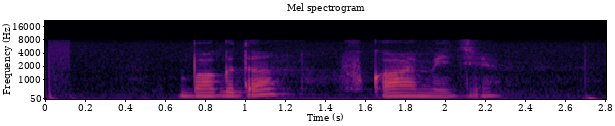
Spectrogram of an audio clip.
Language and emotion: Russian, sad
